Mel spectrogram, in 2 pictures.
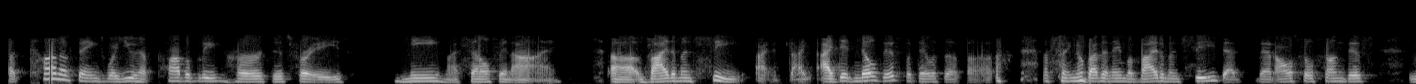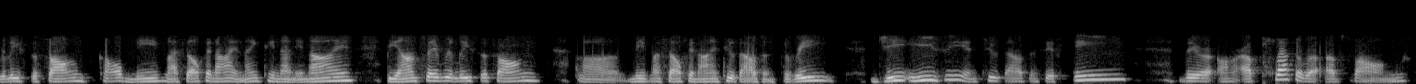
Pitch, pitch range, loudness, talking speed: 145 Hz, 130-160 Hz, -24 LUFS, 155 wpm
